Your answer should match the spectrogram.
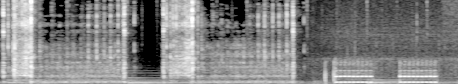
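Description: A telephone rings on a call placed to a medical association, with two short electronic ring bursts near the end after a stretch of other busy sound.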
